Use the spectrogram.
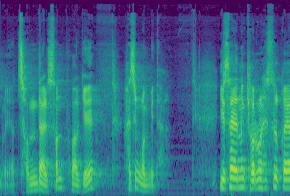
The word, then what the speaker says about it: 이사야: 안 띄워두세요 저자는 누구예요 이사야 히브리어는 이사야후를 줄여서 이사야라고 합니다 영어로는 아이자야 그렇게 발음을 하는데 여호와께서 구원하신다 그런 이름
